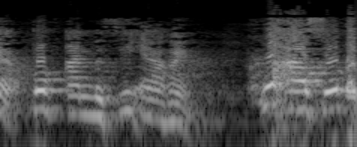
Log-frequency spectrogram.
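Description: A man's voice chuckling with short laughs, fading away about a second and a half in.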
